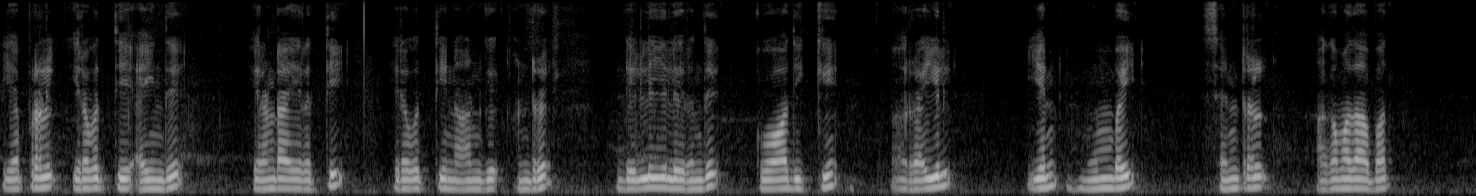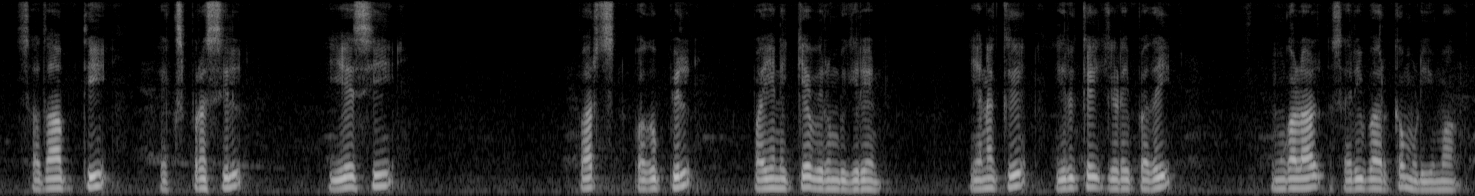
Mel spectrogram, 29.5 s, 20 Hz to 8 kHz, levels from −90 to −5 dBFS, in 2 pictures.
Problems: none marked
